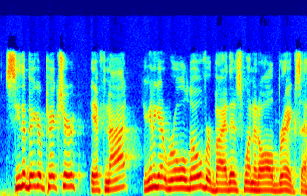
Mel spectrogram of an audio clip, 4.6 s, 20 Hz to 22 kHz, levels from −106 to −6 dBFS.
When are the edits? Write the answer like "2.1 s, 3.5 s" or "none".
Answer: none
